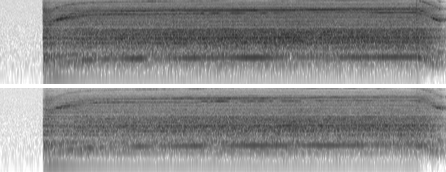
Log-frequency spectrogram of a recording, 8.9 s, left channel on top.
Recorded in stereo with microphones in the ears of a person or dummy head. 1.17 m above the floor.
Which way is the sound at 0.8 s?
70° left (ahead or behind).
